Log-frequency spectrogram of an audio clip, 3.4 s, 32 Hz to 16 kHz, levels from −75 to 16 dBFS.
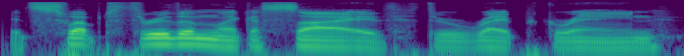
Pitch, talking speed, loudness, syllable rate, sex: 95 Hz, 175 wpm, -17 LUFS, 3.5 syllables/s, male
